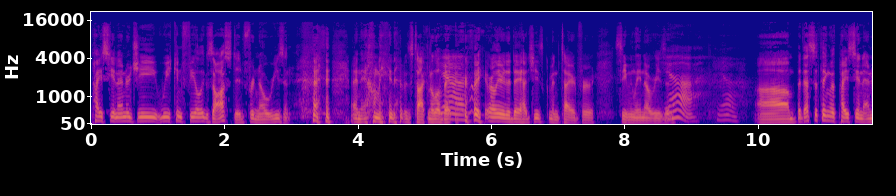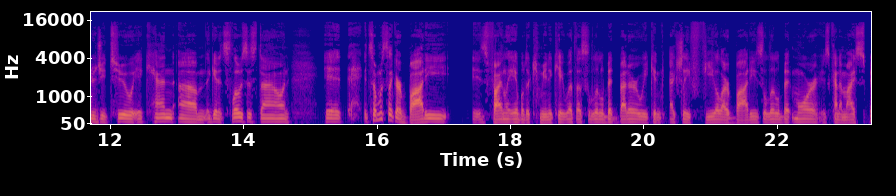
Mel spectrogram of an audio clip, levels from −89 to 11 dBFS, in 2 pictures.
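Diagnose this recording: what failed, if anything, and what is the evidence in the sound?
Nothing stood out on listening to this speech recording that would point to a failure at any stage.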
